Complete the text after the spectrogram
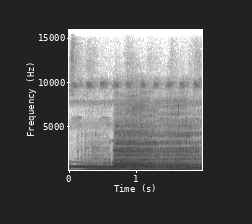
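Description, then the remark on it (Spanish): A loud werewolf roar as it transforms into a furious monster swells into a harsh, rumbling growl that holds steady for about two seconds, with no talking. “Ahora soy inmortal y cada que hay luna llena, me transformo en un monstruo furioso.”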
